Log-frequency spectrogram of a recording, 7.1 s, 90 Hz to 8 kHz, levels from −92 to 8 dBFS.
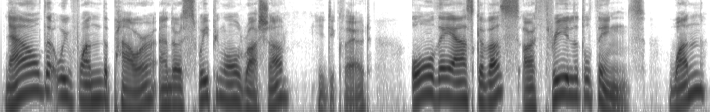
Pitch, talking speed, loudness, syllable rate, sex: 140 Hz, 195 wpm, -17 LUFS, 5.4 syllables/s, male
